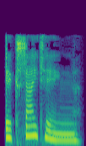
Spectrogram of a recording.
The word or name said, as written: excitingness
